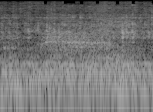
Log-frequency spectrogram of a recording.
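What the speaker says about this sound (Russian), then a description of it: "Вот пошла вода" Water rushing into a washing machine drum at the start of a wash cycle, a steady faint hiss of filling liquid with no voices.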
